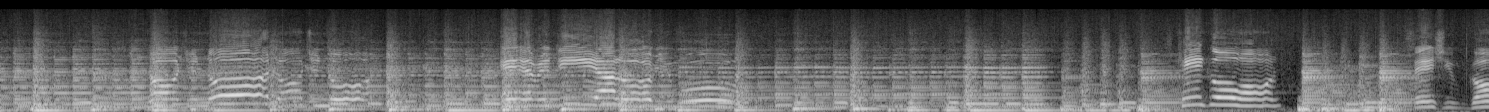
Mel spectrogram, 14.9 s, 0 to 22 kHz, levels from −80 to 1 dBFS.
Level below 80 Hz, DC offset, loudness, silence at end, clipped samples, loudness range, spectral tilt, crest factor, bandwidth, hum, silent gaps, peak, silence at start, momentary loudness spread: -28 dBFS; 0.2%; -17 LUFS; 0 s; under 0.1%; 5 LU; -5.5 dB/octave; 16 dB; 16 kHz; none; none; 0 dBFS; 0 s; 9 LU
